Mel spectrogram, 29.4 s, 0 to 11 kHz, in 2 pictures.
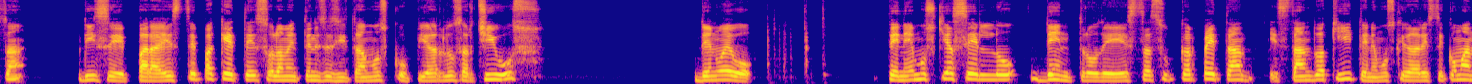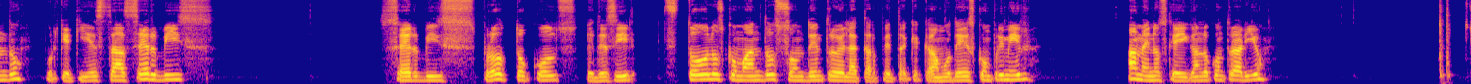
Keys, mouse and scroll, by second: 7.5-8.3 typing, 16.5-17.7 drag, 22.2-24.1 drag, 25.7 click, 28.0 click, 29.0 Return.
